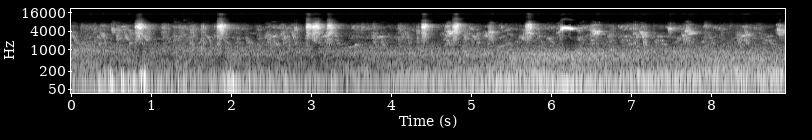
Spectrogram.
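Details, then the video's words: Birds singing, with loud, sharp high chirps standing out about once a second over a softer background of continuous twittering from other birds. "Bird sing song madár ének"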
